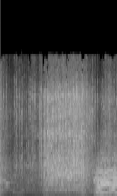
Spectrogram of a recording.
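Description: Demolition-derby pickup truck engines running with a steady low drone under a noisy haze.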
